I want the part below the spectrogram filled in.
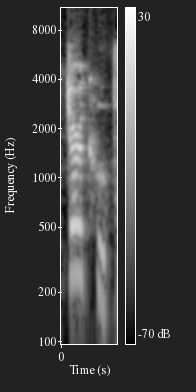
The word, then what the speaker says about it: Duhrkoop: Dan Durkoop, I think, is how you would pronounce it. D-U-H-R-K-O-O-P.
